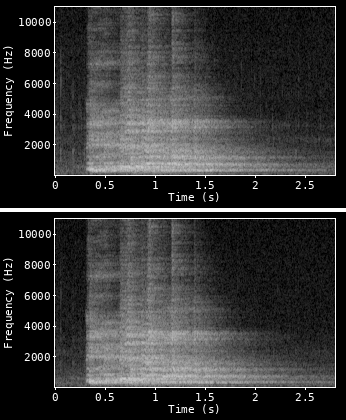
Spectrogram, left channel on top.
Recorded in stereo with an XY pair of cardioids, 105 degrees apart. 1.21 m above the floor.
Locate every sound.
0.3 s laughter: 30° right, 2.5 m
